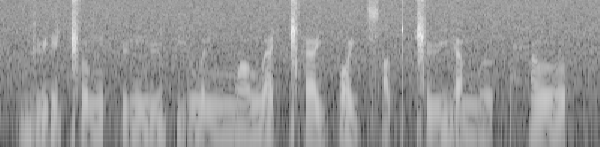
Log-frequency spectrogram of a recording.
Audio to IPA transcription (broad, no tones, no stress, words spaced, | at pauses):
ɡʉɾʲɐǁoŋhʉ ŋʉpʲʉwəŋ mɔwɐ ǁʰɐjpɔjt͡sʼʉtˤ ǁʉjɐmʊ | ħo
